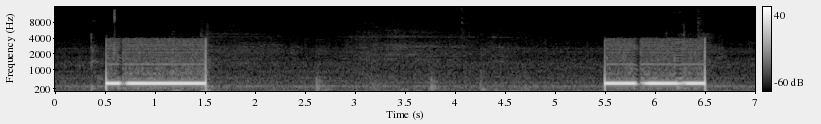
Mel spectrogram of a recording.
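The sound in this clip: A telephone ringback tone plays while a number is redialed: two long, steady beeps about five seconds apart, with a faint line hiss between them and no talking.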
